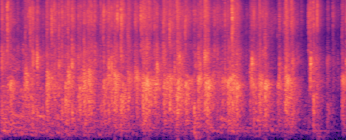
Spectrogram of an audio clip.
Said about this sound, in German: Ihr dürft klatschen.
